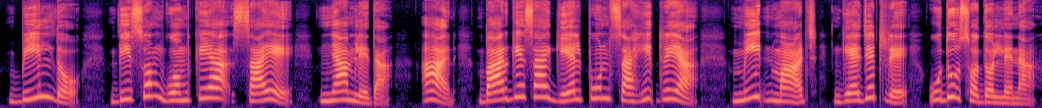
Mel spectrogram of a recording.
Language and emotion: Santali, neutral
